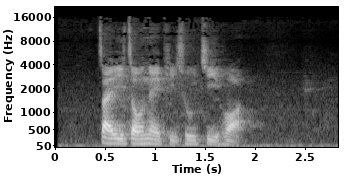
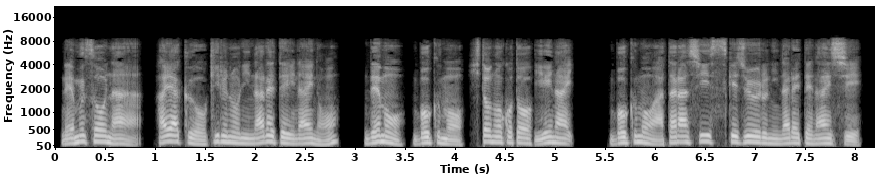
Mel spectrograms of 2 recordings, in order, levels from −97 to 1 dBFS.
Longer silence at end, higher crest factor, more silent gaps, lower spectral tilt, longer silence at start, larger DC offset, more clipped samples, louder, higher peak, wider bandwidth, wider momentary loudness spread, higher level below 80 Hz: first, 0.7 s vs 0.15 s; about the same, 18 dB vs 14 dB; second, none vs 0.90-0.97 s, 2.87-3.08 s, 5.22-5.47 s; about the same, -5 dB/octave vs -5.5 dB/octave; first, 0.45 s vs 0.05 s; neither; neither; about the same, -19 LUFS vs -20 LUFS; first, -2 dBFS vs -6 dBFS; first, 16.5 kHz vs 9 kHz; first, 9 LU vs 4 LU; first, -46 dBFS vs -56 dBFS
